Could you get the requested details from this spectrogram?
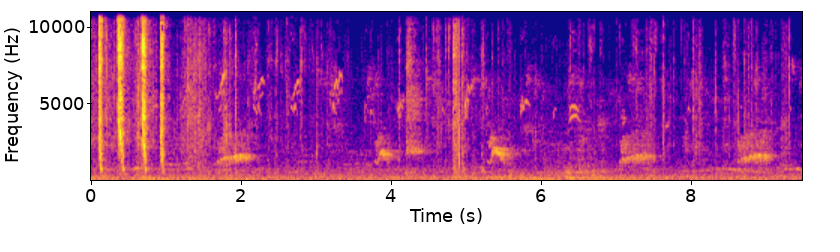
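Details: A baby bulbul feeding eagerly on musk melon gives soft, short squeaky chirps at irregular intervals, a few each second, after several sharp tapping clicks at the start.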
